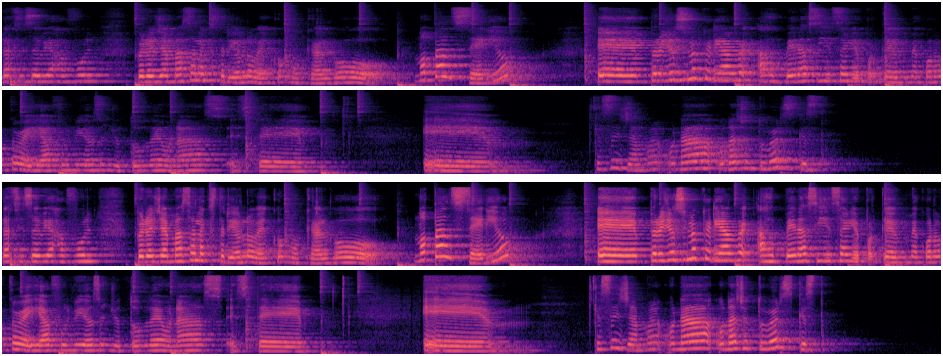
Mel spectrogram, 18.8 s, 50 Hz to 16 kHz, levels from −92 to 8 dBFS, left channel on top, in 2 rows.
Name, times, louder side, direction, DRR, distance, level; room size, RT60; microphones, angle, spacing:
voice 1, 0.0-3.8 4.1-5.1 5.6-12.5 13.6-14.6 15.3-17.6, right 5 dB, 70° right, 10 dB, 0.5 m, -27 dB
sound 1, 1.3-1.5 2.1-2.2 2.8-2.9 3.6-3.7 4.0-4.1 4.3-4.4 4.7-4.8 5.1-5.2 5.8-5.9 6.6-6.7 7.3-7.5 8.1-8.2 8.5-8.6 8.8-9.0 9.2-9.3 9.6-9.7 10.0-10.1 10.3-10.4 10.7-10.8 11.1-11.5 11.8-11.9 12.6-13.2, equal, ahead, 0.7 m, -40 dB
6.9 x 3.9 x 5.8 m, 1.1 s
head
